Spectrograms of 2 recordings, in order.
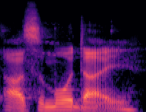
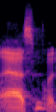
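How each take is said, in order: First: The name ends with an 'eye' sound. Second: The name ends with an 'ee' sound. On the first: The speaker calls it right. "it's Asmodai" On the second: The speaker calls it wrong. "I'm saying it wrong. It's not Asmodee"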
